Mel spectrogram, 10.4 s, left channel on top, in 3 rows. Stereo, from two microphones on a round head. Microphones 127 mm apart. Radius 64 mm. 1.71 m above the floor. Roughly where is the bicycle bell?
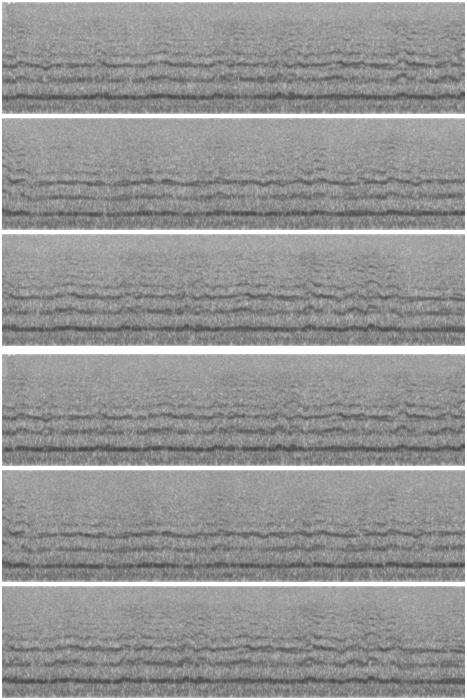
I don't hear a bicycle bell.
